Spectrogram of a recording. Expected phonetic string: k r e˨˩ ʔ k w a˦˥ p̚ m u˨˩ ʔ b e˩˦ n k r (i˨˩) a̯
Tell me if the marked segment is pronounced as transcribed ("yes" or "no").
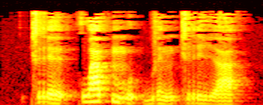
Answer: yes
